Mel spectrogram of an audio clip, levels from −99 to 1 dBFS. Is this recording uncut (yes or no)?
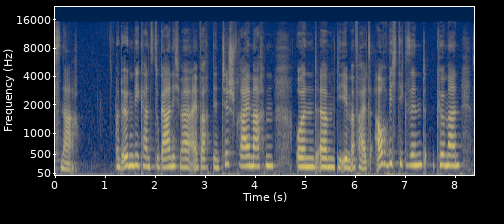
no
